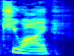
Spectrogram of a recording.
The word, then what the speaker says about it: Qi: It's spelled QI, but it's pronounced Qi chargers.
